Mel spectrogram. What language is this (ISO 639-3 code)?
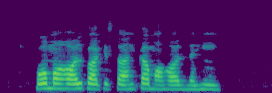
urd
